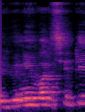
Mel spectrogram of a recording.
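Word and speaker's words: university: जो उसकी प्रोनाउंसिएशन है। उसमें यूनिवर्सिटी है। यूनिवर्सिटी से आपकी साउंड चल रही है।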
